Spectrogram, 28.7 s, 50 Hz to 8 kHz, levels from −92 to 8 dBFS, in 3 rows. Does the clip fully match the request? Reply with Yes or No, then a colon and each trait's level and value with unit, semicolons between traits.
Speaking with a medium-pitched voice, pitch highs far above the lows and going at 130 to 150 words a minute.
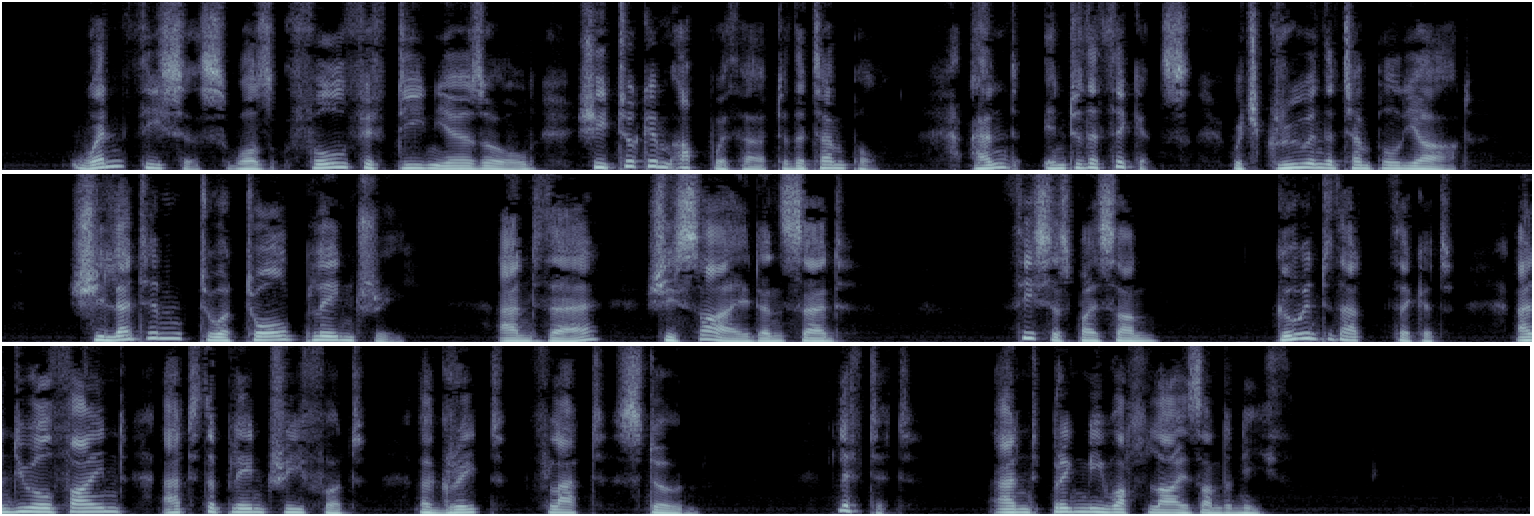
Yes: medium, 150 Hz; wide, 6.1 semitones; average, 140 wpm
